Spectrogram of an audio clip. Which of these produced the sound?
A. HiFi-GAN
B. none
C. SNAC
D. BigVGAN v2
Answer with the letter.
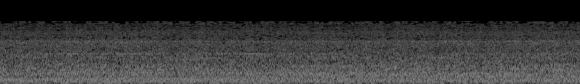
B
